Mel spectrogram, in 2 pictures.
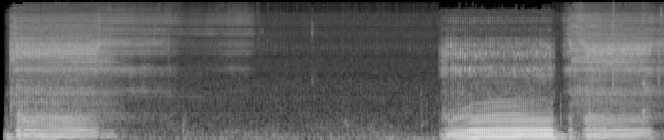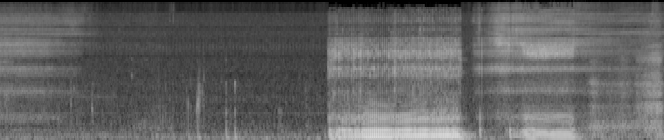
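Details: American Staffordshire Terrier snoring indoors, said to be louder than a washing machine on spin; two long, loud, low rumbling snores around seven and fifteen seconds, each with a fainter follow-up, quiet breathing between.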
